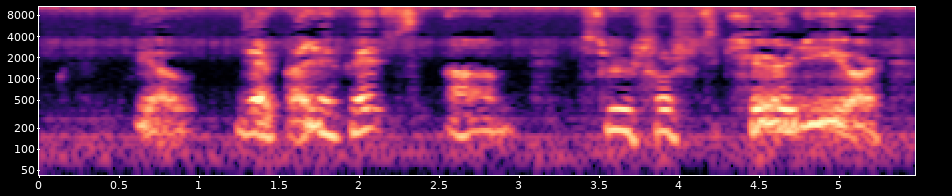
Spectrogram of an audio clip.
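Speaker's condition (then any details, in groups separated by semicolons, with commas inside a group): Cerebral palsy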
